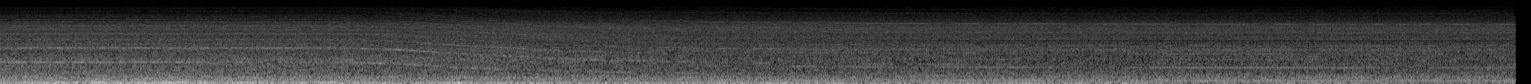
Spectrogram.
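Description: Jet engines whine steadily, their pitch falling as they spool down.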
